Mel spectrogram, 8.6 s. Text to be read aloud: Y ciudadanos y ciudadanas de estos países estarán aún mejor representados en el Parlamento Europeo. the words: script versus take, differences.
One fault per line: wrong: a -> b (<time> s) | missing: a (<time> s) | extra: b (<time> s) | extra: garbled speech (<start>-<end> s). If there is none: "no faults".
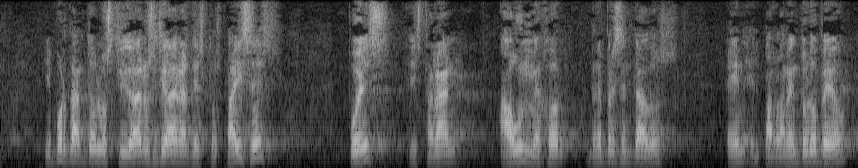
extra: por tanto los (0.5 s)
